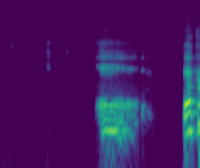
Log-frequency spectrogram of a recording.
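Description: After a silent pause, a short voiced sound from the male lecturer about a second in, lasting about half a second at a steady pitch, like a hesitation sound or a small burp.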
